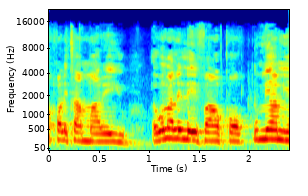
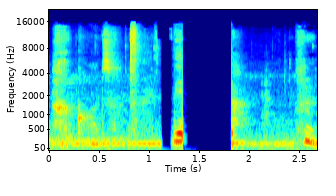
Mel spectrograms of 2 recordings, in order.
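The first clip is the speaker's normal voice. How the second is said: whisper; 13 dB quieter than usual. Real, not acted. Whispered sigh.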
